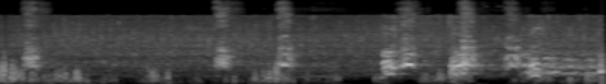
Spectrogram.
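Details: Real dog barking for young children learning animal sounds: a few loud, separate barks with quiet gaps between them, several coming close together near the end.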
